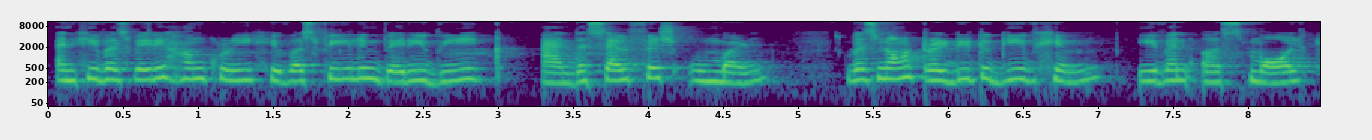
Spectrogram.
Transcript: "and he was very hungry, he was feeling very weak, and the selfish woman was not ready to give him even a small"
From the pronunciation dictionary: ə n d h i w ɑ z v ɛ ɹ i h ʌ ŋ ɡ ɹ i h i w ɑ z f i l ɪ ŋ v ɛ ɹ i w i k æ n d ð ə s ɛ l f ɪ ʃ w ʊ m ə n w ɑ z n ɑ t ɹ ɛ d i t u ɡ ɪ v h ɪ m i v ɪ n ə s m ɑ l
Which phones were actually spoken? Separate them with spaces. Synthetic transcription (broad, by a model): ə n d h i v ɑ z v ɛ ɹ i h ʌ ŋ ɡ ɹ i h i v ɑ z f i l ɪ ŋ v ɛ ɹ i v i k æ n d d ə s ɛ l f ɪ ʃ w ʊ m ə n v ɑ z n ɑ t ɹ ɛ d i t u ɡ ɪ v h ɪ m i v ɪ n ə s m ɑ l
